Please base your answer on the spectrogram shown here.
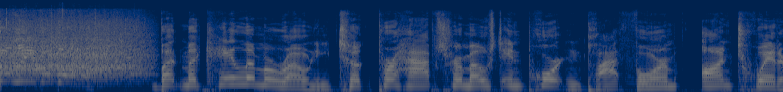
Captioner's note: cheers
